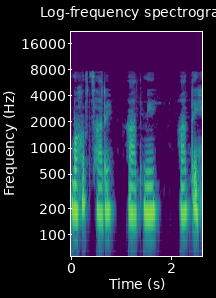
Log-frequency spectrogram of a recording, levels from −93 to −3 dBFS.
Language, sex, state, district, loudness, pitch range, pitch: Hindi, female, Uttar Pradesh, Etah, -29 LUFS, 180-195 Hz, 185 Hz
